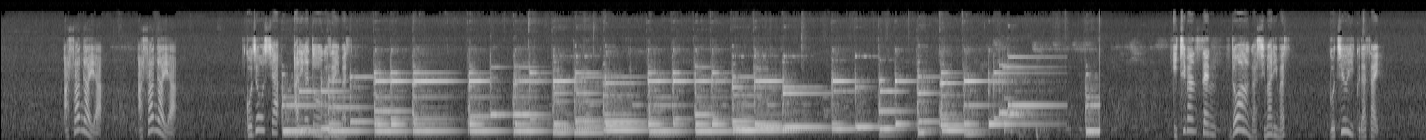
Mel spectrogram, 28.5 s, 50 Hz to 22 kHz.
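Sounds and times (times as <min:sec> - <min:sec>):
train arrival announcement: 0:04.9 - 0:25.8
train departure melody: 0:05.6 - 0:22.1.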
